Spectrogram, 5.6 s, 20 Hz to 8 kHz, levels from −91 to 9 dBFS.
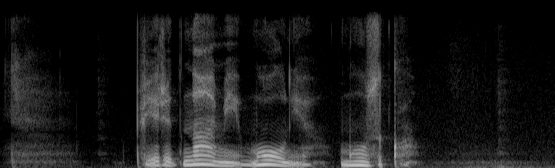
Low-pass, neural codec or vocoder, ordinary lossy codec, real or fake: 7.2 kHz; none; none; real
